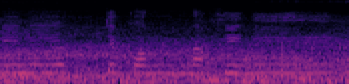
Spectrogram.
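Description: Street traffic noise with wind on the microphone, over which a simple tune of short, steady held notes steps up and down in pitch.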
